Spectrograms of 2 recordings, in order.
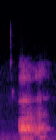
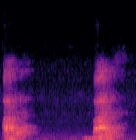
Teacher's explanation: con una vibran las cuerdas vocales y con la otra no · muy sencilla las dos se pronuncian con los labios pala B Las dos son oclusivas es decir cortan la salida del aire y la cortamos por los labios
